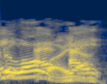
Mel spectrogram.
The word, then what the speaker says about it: Rhodiola: And one, it's, I don't know how to say it, Rhodiola? – That sounds perfect. – Right? – Rhodiola, yeah.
